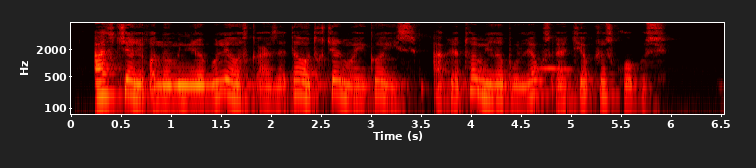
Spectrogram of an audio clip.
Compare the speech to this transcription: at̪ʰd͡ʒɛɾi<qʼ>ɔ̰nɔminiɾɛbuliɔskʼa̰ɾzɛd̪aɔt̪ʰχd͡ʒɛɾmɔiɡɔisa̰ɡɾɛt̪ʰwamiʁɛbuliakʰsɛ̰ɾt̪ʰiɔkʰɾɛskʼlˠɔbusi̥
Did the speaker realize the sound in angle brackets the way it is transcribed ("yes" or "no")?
yes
